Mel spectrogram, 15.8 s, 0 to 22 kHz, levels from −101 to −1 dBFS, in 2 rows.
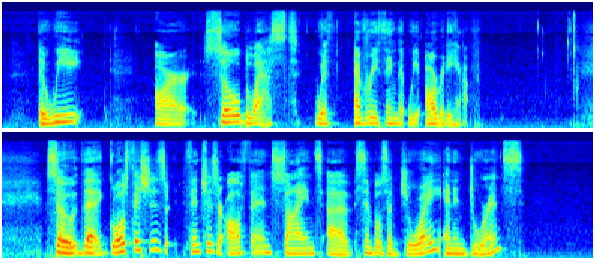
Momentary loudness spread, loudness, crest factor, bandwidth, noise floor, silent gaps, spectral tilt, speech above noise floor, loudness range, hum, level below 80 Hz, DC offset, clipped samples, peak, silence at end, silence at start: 15 LU; -30 LUFS; 22 dB; 16 kHz; -69 dBFS; none; -5.5 dB/octave; 39 dB; 7 LU; none; -62 dBFS; under 0.1%; under 0.1%; -8 dBFS; 0.95 s; 0.5 s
